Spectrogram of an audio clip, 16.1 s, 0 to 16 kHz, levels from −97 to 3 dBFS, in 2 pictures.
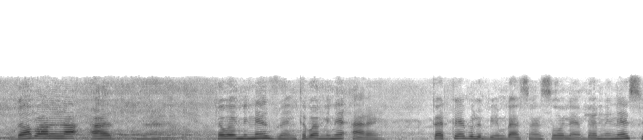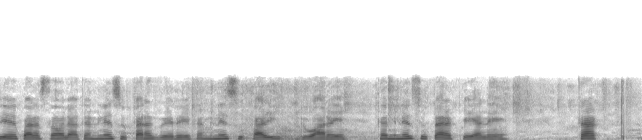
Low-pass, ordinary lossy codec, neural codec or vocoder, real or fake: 7.2 kHz; MP3, 64 kbps; codec, 16 kHz, 2 kbps, FreqCodec, larger model; fake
